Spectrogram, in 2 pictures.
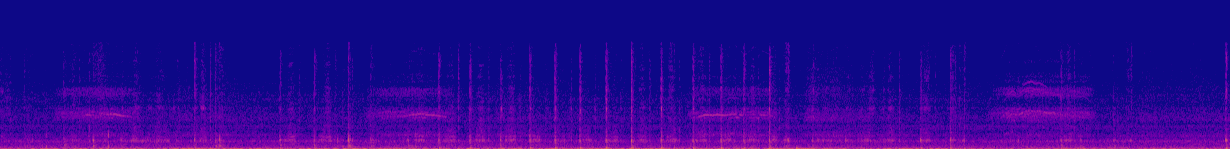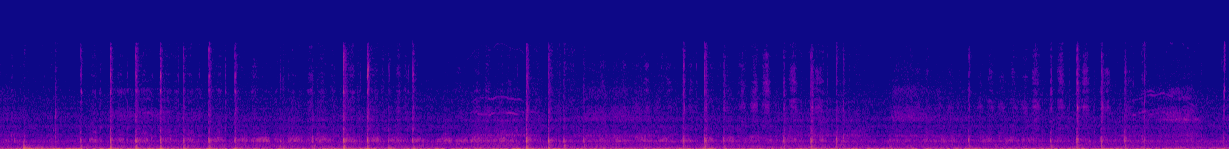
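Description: Faint scratching and tapping of a pen stylus on a Wacom Cintiq pen display's screen, in many quick, irregular strokes.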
